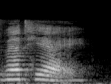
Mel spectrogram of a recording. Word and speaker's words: métier: The word is métier, and it's spelled, here, I wrote it out for you.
